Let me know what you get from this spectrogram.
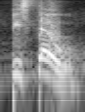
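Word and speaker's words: πιστεύω: Y como del griego se pronuncia como, diga, pisteu.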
